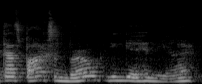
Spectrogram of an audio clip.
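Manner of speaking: high, mocking jeer; mocking crowd. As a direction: taunt him for whining.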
